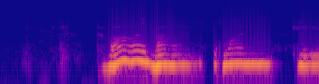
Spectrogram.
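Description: A woman speaks calmly through a computer microphone.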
